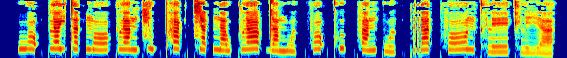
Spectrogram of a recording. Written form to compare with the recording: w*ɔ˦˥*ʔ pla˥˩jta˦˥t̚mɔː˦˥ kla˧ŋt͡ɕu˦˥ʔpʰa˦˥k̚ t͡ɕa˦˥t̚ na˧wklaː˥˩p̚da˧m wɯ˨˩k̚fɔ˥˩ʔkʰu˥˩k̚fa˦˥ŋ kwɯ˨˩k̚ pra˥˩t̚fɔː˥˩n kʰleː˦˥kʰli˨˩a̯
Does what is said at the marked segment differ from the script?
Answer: no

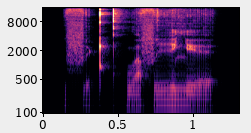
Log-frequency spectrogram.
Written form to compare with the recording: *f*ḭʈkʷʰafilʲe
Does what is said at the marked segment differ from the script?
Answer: no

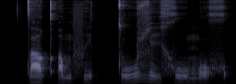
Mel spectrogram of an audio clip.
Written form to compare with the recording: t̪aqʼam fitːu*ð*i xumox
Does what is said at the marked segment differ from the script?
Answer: yes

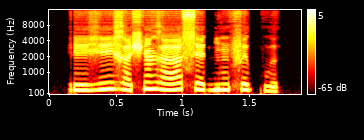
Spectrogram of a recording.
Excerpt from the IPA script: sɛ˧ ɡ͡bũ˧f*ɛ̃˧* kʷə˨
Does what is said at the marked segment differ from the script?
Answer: yes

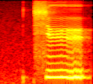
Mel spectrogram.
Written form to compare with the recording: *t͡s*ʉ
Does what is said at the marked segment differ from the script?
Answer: no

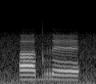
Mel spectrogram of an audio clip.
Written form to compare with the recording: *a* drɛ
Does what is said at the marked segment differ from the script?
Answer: no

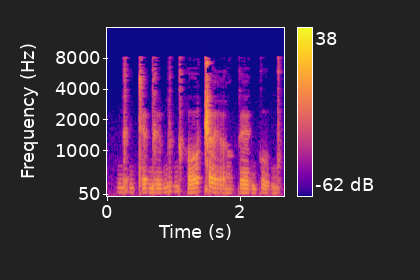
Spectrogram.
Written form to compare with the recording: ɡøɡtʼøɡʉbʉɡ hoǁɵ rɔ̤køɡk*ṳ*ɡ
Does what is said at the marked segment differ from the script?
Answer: yes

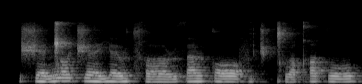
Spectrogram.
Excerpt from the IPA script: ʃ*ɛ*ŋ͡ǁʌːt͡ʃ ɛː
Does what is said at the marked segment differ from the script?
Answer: no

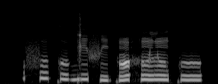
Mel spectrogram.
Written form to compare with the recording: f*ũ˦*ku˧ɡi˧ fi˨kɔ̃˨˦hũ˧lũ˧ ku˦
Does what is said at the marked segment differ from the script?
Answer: yes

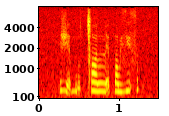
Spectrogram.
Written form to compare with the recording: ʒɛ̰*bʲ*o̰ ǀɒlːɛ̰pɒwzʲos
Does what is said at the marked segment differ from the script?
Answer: yes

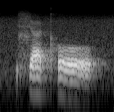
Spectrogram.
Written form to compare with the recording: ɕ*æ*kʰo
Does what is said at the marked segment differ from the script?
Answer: no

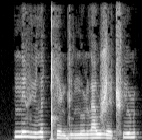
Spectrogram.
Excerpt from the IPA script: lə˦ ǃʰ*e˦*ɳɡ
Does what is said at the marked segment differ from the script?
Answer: yes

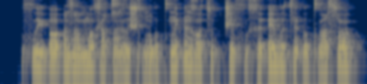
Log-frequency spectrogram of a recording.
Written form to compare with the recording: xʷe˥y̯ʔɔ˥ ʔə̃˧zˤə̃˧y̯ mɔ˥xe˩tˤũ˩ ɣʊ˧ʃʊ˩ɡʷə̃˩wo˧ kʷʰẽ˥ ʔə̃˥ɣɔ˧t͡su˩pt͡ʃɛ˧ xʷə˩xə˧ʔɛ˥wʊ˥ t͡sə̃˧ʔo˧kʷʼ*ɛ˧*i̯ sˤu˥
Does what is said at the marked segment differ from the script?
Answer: no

